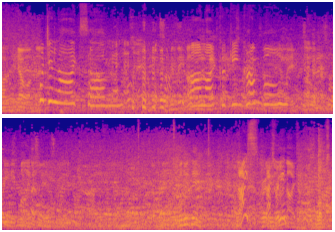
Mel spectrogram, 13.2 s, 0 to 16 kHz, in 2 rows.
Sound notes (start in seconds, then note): 2.2 they chuckle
